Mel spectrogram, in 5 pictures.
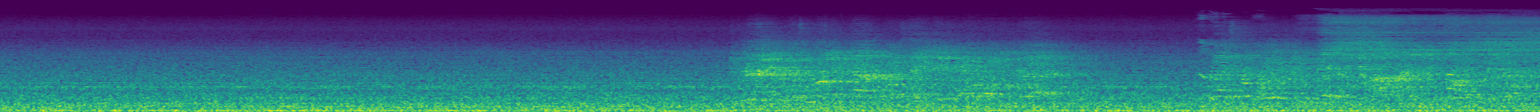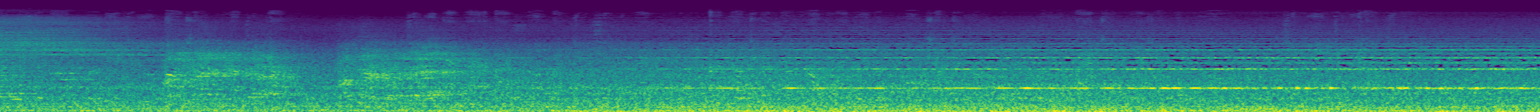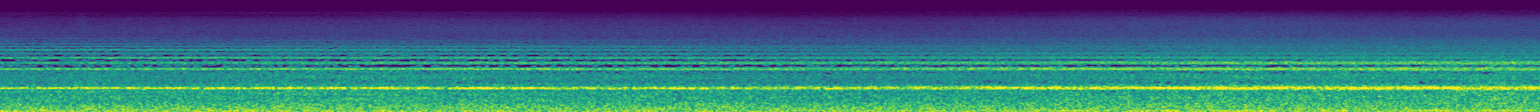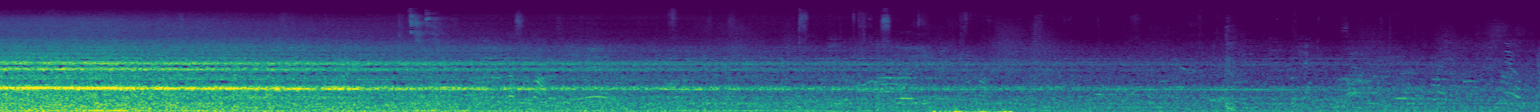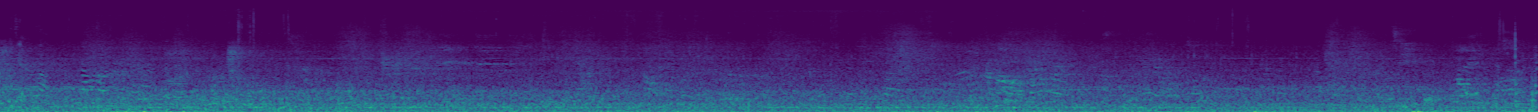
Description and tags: Bullet-train leaving Cangzhou station late at night on it's way to Beijing.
